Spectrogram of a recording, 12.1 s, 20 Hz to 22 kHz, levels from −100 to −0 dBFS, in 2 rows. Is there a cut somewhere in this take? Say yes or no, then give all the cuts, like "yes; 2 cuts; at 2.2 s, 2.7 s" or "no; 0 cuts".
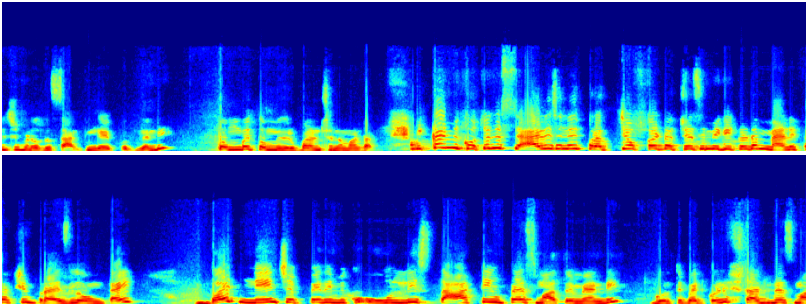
no; 0 cuts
